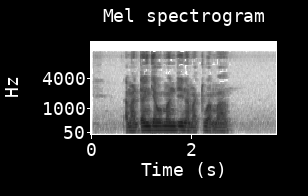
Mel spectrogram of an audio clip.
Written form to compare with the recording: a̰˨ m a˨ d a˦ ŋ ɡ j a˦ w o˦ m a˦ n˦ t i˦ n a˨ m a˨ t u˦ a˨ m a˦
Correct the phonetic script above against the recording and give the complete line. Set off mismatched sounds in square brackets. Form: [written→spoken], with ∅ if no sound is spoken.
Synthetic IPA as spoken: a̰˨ m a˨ d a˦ ŋ ɡ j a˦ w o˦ m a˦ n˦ [t→d] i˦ n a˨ m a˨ t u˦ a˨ m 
